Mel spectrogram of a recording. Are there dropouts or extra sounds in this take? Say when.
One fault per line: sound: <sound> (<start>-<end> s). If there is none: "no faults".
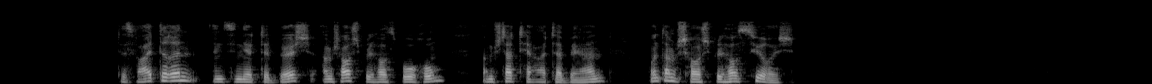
no faults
